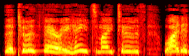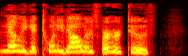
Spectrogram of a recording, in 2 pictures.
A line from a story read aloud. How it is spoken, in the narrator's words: Through her tears, Maury choked out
